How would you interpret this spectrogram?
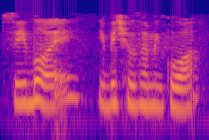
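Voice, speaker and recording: A woman's voice: medium pitch, steady tone, moderate pace, breathy edge. A young woman with a Taiwanese accent voicing a doting middle-aged husband who sweet-talks his wife in an amateur radio play. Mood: fond, wistful. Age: young adult. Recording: muffled, distant, noisy lo-fi recording.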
